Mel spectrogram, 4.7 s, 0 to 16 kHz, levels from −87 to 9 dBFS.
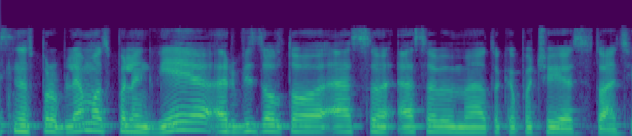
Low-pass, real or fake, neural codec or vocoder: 7.2 kHz; real; none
